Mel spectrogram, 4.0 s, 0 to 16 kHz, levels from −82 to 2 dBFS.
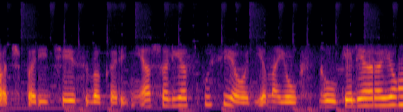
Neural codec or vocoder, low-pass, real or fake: none; 14.4 kHz; real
